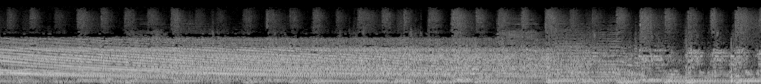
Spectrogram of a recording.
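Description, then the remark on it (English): A siren wails steadily, its rising and falling tone sweeping continuously and fairly loud throughout, with a low rumbling engine-like drone underneath and no voices. “Gentle sirens.”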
